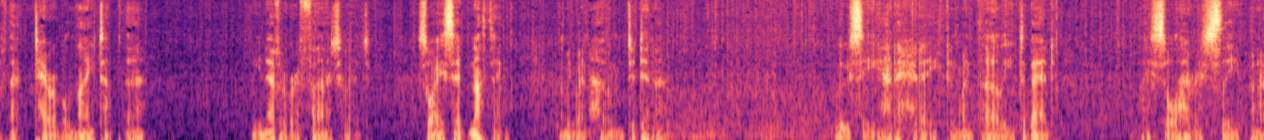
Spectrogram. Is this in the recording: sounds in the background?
yes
